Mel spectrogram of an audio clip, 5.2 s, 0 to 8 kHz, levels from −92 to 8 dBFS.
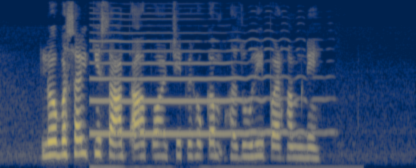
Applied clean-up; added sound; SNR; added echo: none; Wind instrument, woodwind instrument; 10 dB; none.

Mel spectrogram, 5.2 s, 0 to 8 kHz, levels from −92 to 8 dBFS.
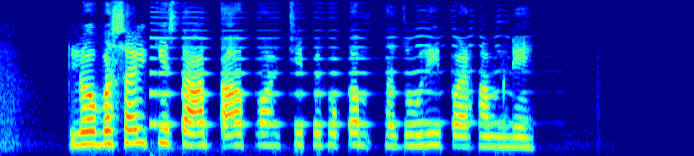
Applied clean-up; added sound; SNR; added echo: neural mask model RNNoise.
